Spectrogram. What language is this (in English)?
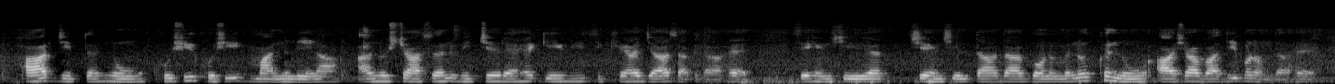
Punjabi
